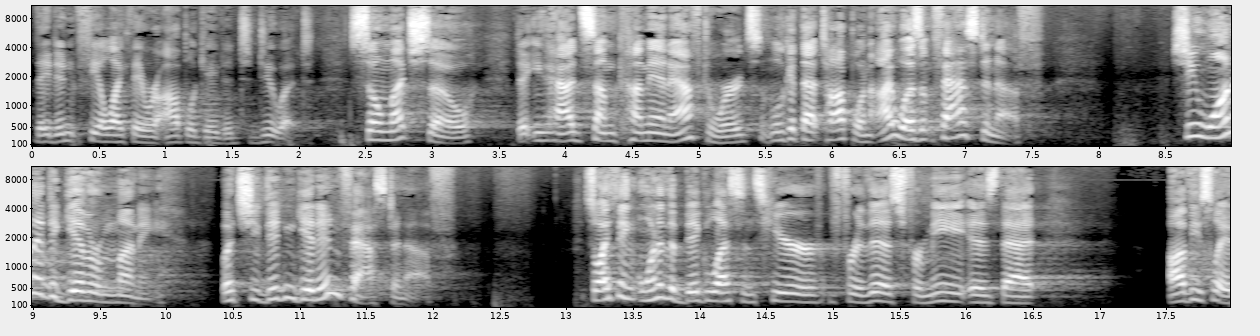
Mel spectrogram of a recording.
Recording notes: a joint keynote presentation they gave during the Summer of 2017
